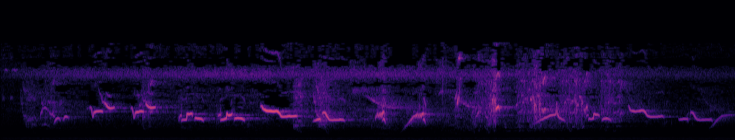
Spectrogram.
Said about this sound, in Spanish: Y después de los cantos de los pájaros en la selva maya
